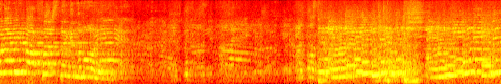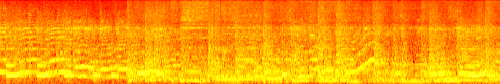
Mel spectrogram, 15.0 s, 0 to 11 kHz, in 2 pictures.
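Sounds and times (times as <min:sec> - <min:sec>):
electric guitar riff: 0:04.8 - 0:15.0
low bass notes: 0:09.4 - 0:15.0.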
